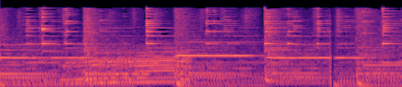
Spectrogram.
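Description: Upbeat outro music with bright chiming bell notes. About half a second in, a short cartoon moo-like call slides upward over it.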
